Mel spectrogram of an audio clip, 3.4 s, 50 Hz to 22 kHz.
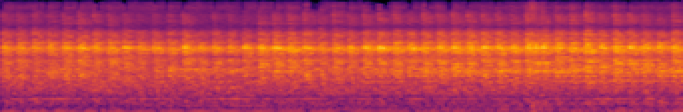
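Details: New Beko WY124PT44MW 12 kg washing machine, 3rd or 4th use, light load (socks, shorts, sheet, sweatshirt, tea-towels): loud fast hammering rattle, two to three knocks per second with drum spin; transport bolt left in and feet lock-nuts not set.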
